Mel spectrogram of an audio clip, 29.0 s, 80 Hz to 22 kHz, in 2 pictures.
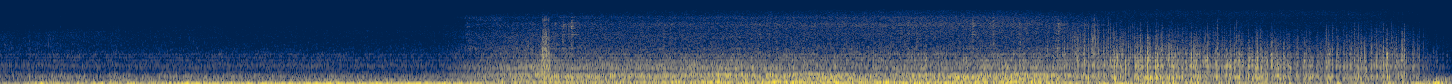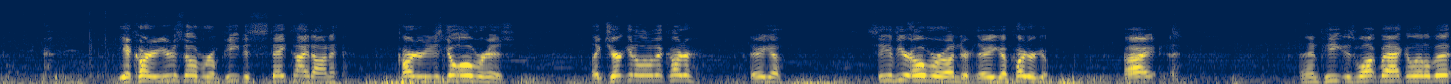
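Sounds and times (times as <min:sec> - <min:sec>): steady hum: 0:00.0 - 0:15.4
wind noise: 0:00.0 - 0:20.7, 0:21.8 - 0:23.2, 0:24.3 - 0:27.1
boat motor running: 0:00.0 - 0:29.0.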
